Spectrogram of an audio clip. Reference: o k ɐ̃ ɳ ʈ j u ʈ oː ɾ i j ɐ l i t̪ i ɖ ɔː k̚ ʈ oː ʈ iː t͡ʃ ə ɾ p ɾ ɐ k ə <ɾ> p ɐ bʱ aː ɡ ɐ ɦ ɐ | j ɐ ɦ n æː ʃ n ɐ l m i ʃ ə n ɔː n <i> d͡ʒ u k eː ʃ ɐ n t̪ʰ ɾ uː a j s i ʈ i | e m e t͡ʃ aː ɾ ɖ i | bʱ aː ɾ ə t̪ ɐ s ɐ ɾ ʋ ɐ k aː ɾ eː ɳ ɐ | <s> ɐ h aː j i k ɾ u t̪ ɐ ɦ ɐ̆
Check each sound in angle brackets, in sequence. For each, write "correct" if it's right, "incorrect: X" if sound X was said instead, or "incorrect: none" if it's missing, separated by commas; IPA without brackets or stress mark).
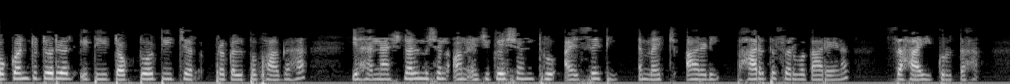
incorrect: l, incorrect: e, correct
